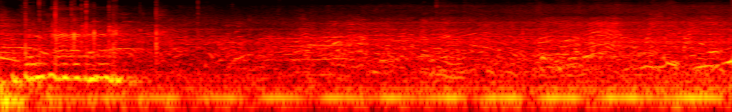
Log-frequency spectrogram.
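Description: Young women talk and call out nearby.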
